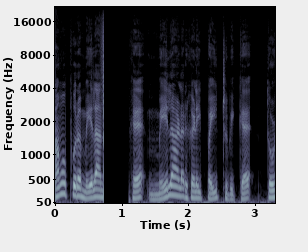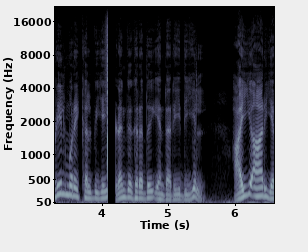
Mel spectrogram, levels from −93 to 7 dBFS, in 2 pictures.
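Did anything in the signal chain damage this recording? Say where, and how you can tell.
Yes. Around 0.65 to 1.11 s and 4.02 to 4.21 s the speech dips into a hiss of static, then falls silent for about 384 ms and 123 ms before returning. That's a wireless microphone squelch dropout: the FM radio link faded, so the receiver muted its output.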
